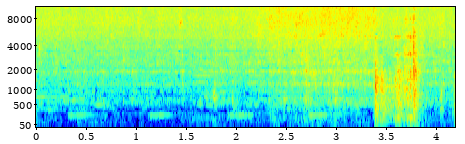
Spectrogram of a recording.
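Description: Sliced carrots sizzling in a hot stainless steel pot, a steady frying hiss. A brief louder noise comes near the end.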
